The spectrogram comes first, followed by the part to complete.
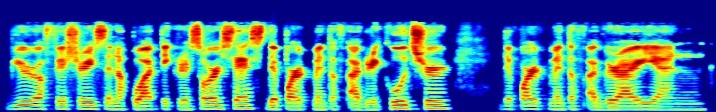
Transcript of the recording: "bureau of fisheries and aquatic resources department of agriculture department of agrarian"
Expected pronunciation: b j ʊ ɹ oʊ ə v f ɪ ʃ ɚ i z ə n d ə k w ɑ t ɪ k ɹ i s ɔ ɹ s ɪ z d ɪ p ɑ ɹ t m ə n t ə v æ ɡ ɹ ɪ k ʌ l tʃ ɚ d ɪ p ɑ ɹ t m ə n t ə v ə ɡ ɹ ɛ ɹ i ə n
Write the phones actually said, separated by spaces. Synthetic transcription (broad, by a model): b j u ɹ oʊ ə f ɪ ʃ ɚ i s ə n ə k w ɑ t ɪ k ɹ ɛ s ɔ ɹ s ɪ s d ɪ p ɑ ɹ t m ə n t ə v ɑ ɡ ɹ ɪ k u l tʃ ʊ d ɪ p ɑ ɹ t m ə n t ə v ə ɡ ɹ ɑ ɹ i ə n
